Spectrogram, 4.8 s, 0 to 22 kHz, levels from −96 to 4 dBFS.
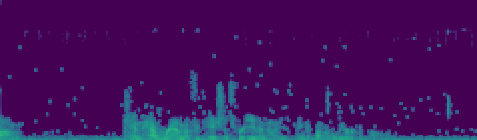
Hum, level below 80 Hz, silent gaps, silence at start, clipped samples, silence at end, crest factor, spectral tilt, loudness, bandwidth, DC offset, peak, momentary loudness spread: none; -60 dBFS; none; 0 s; under 0.1%; 0 s; 26 dB; -5 dB/octave; -39 LUFS; 17.5 kHz; 0.1%; -14 dBFS; 19 LU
